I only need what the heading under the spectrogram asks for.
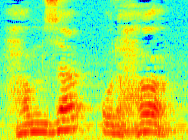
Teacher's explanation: حمزہ اور ہا یہ دونوں حلق کے آخری حصے سے ادا ہوتے ہیں۔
